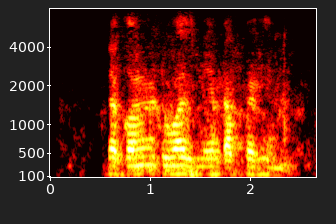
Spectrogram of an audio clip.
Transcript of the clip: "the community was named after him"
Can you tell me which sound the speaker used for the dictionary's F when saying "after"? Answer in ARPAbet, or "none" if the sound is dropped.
P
